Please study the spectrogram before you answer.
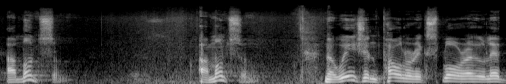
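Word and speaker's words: Amundsen: Now I'm told by my Norwegian wife Tari to always pronounce his name properly. It's not Ammonson. Apparently I've got to say Amunum. Amunsum, Norwegian polar explorer who led the first exploration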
